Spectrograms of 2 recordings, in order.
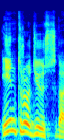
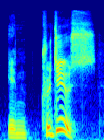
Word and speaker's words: introduce: event 이것도 introduce가 아니라 introduce 강세.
